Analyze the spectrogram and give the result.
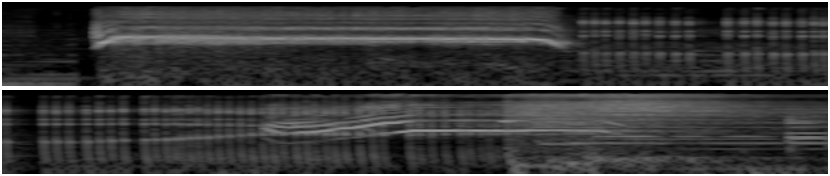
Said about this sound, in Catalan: Cada persona que faci un crit ho farà d'una manera diferent.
